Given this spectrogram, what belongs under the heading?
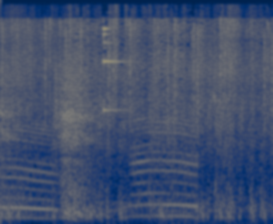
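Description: Cattle mooing in a Minecraft animal farm, game-style moo calls repeating in close succession, two long tonal lowing calls standing out over a busy backdrop of other farm animals.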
